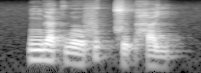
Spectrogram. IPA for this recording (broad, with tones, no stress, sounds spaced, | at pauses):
ŋ ɯ˧ a̯ k w oː˩˦ f o˥˩ k̚ s u˨˩ ʔ h a˧ j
